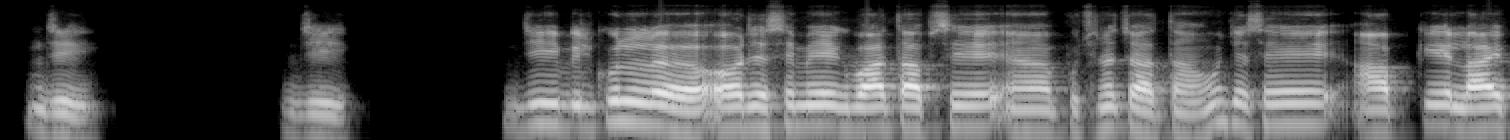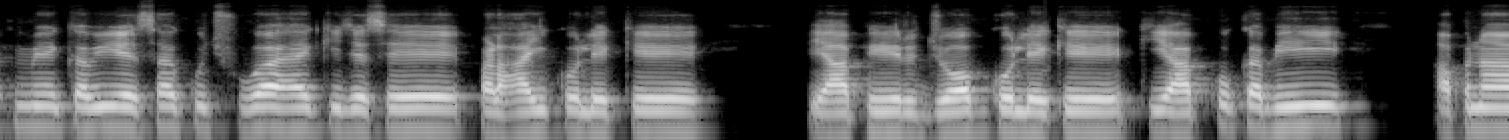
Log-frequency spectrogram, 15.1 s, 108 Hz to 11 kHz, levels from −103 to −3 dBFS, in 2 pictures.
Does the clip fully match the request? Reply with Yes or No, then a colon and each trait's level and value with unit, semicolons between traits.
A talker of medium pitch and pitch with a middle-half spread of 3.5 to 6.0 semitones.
No: medium, 155 Hz; average, 2.7 semitones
